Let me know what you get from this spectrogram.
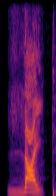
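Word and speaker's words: light: एल का ल आई जी एस टी है तो इसका उच्चारण आई के रूप में करेंगे तो हो जाएगा दोस्तों एल आई जी एस टी लाइट क्या हो जाएगा दोस्तों एल आई जी एस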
